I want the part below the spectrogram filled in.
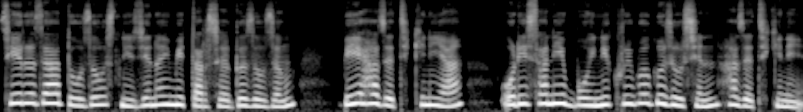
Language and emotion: Bodo, neutral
